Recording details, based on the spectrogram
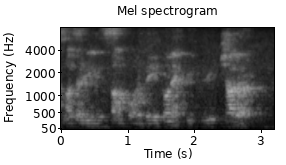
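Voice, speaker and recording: A man with a Hungarian accent talks at a moderate pace. Noticeable background noise and audible room echo surround his voice. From Hungary, Budapest. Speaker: animation filmmaker. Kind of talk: conference presentation. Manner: halting.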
